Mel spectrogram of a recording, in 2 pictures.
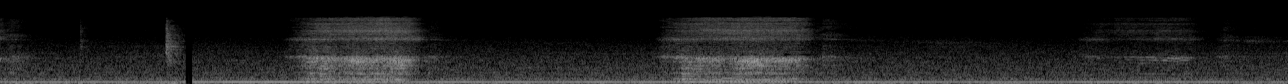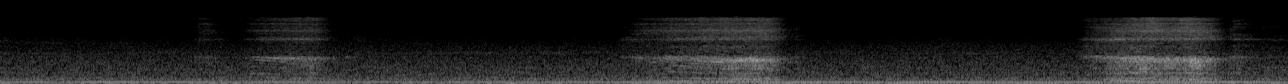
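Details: Snoring during sleep recorded with the SnoreLab app: rough, rattling snores about every four seconds (roughly 14 per minute) over a steady low hum.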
